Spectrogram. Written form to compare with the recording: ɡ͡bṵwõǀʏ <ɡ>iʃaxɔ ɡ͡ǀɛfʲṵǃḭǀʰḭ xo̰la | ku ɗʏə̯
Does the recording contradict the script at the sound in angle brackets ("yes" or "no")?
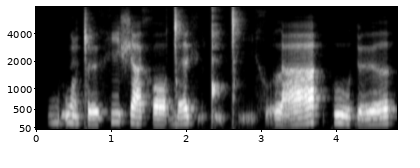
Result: yes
